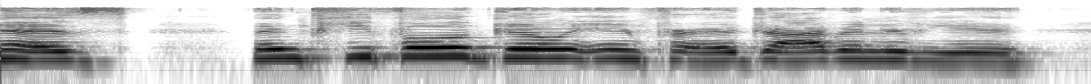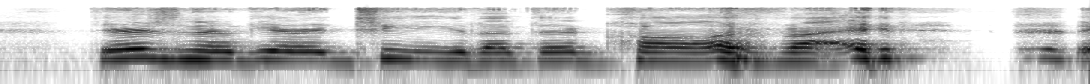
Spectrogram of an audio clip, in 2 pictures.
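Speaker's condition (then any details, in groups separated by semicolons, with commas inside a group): Cerebral palsy; uses power wheelchair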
